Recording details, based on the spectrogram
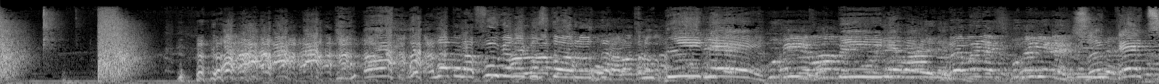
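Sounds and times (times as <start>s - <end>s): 
rifle gunshot crack: 0.0s - 0.4s, 1.0s - 1.5s
small snap: 0.0s - 1.5s
voices chuckling: 1.6s - 8.6s
speech: 1.8s - 2.5s, 4.7s - 11.5s.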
